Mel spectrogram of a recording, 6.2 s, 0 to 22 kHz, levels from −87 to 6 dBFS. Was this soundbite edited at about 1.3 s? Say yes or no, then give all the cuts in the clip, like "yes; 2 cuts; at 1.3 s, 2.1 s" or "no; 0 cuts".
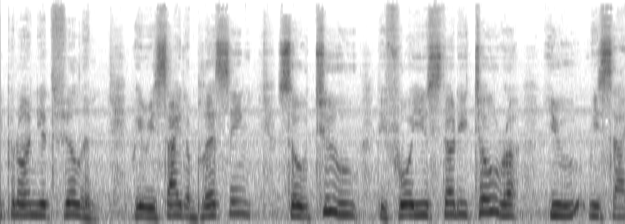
yes; 1 cut; at 1.3 s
